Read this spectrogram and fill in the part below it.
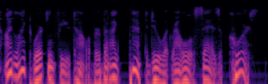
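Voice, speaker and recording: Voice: low voice, very animated, normal speed, vocal fry, breathy edge, no room sound, lo-fi sound, voice pushed up, exaggerated voice. A man voicing a naive, stubborn, devoted female film star with a simple, earnest way of talking. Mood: naive, apologetic.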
